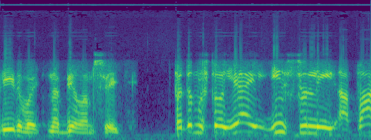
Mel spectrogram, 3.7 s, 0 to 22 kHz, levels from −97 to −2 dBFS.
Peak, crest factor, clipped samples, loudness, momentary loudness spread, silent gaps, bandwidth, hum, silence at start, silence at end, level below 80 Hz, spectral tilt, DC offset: -2 dBFS; 12 dB; under 0.1%; -15 LUFS; 6 LU; none; over 20 kHz; none; 0 s; 0 s; -54 dBFS; -5.5 dB/octave; under 0.1%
